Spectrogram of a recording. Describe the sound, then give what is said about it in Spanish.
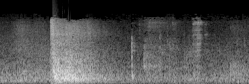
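A door being shut in a station café with tiled walls: one solid thud lands about halfway in, over a steady wash of background noise, with a faint knock shortly after. “cierra la puerta.”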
